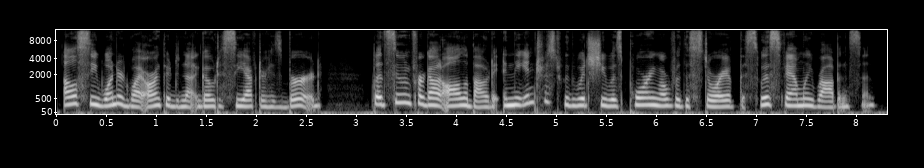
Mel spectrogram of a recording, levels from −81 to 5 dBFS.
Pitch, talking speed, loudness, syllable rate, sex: 240 Hz, 245 wpm, -17 LUFS, 6.6 syllables/s, female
